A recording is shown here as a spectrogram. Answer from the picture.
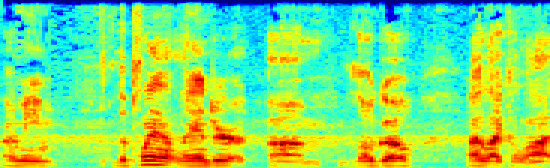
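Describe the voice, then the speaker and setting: At a moderate pace, a man speaks at a medium pitch with fairly even intonation. Background noise is noticeable. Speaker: app reviewer. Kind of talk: tutorial. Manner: hesitant, many fillers.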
